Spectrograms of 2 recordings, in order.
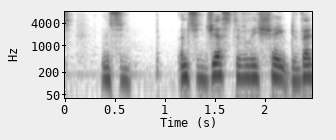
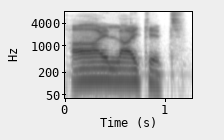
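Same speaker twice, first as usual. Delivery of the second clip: Death; 4 dB louder, slower than usual. A narrator's reading. Death telling Mort about the city, slow grave voice. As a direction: let Death savour each word.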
